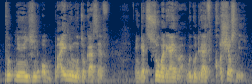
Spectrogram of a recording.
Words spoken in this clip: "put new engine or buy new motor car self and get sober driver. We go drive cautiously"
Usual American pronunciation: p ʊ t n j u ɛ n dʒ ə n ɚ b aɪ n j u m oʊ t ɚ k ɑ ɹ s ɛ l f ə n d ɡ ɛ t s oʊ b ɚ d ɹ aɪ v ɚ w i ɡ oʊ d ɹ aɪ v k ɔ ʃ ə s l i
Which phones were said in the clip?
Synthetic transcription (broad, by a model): p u t n j u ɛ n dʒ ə n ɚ b aɪ n j u m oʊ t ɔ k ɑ s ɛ f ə n ɡ ɛ t s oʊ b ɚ d ɹ aɪ v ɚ w i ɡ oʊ d ɹ aɪ v k ɔ ʃ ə s l i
